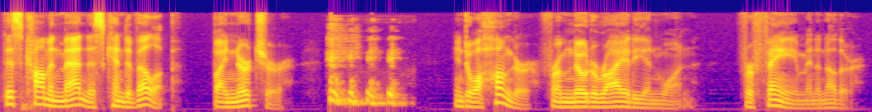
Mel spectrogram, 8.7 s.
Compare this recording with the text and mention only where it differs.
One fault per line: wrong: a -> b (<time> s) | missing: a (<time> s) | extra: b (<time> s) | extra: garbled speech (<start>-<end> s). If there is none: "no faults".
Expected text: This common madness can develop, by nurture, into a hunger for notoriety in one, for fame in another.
wrong: for -> from (5.4 s)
